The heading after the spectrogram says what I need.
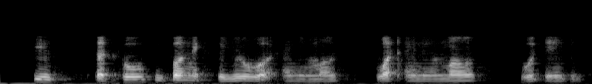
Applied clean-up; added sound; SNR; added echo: neural mask model DeepFilterNet 3.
